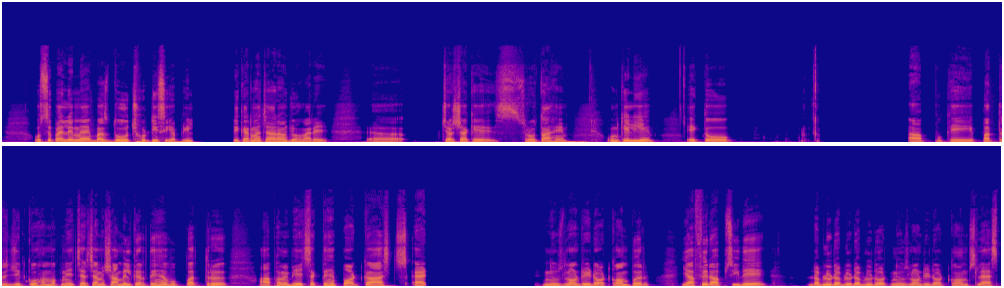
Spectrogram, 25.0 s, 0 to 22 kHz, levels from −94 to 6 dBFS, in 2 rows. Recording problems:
audio cutting out; at 2.5 s for 0.5 s, at 10 s for 1 s and at 18 s for 1.5 s

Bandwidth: 15 kHz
